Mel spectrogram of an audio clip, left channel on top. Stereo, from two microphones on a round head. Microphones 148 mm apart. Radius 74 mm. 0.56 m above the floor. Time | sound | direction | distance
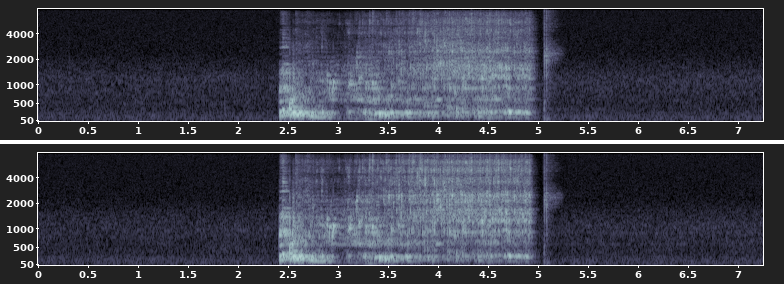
2.4 | a toilet flushing | 45° right (ahead or behind) | 0.8 m
5.0 | a finger snap | 10° right (ahead or behind) | 1.4 m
